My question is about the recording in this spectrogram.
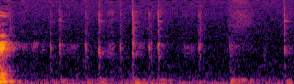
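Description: Faint, irregular ticks and light scratches of a stylus writing on a tablet screen.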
